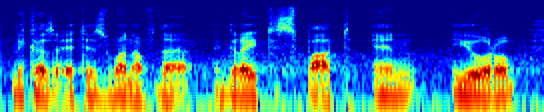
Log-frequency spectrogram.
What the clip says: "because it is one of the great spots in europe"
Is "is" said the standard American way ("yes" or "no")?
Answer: yes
